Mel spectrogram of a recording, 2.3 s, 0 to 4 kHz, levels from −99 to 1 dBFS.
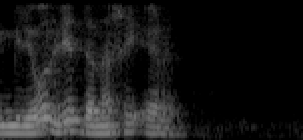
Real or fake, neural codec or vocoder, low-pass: real; none; 3.6 kHz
